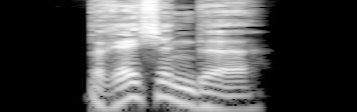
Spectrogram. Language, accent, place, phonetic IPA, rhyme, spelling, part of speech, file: German, Germany, Berlin, [ˈbʁɛçn̩də], -ɛçn̩də, brechende, adjective, De-brechende.ogg
- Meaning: inflection of brechend: 1. strong/mixed nominative/accusative feminine singular 2. strong nominative/accusative plural 3. weak nominative all-gender singular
